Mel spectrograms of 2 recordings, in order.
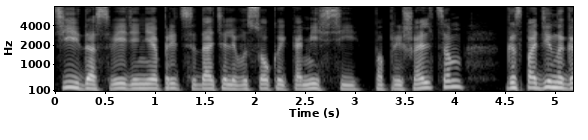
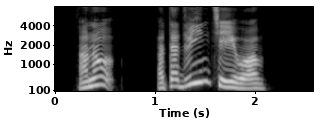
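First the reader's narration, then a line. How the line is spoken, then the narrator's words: Barking. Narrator (Russian): рявкнул полковник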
